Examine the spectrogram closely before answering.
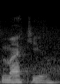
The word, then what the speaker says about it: Maccio: we got my OG Mac how do we pronounce your stage is it maxio it's maio maio I'm that sounds like a designer pronounce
